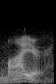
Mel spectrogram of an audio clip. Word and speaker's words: Meijer: It's pronounced Meyer.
